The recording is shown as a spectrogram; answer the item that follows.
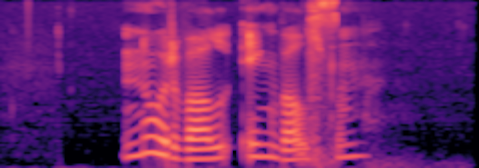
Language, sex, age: Norwegian, female, 30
